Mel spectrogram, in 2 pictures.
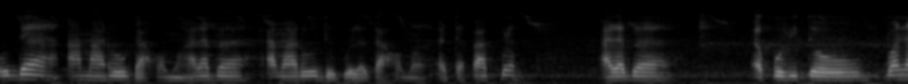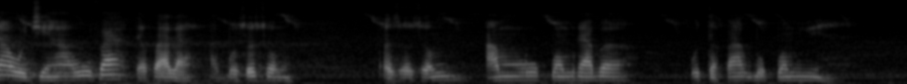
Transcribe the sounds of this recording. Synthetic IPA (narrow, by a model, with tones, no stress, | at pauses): wo˦d̪ə˦a̰˨mã˨ɖə˦wo˦ɡa˨xɔ˨mə˨a̰˨lə˦bə˦a̰˨mã˨ɖə˦wo˦d̪o˨ɡo˨lə˨ɡa˨xɔ˨mə˨ə̰˨t̪ə˨ɸa̰˦k͡plɔ̃˦ | a̰˨lə˦bə˦ | ə̰˨k͡po˦vi˦t̪ɔ˦wo˦k͡pɔ˦nã˦wo˨d͡ʑi˨ɦã˦wo˦va˦t̪ə˨ɸa̰˦lə˨a˨ɡ͡bɔ˨sɔ˦sɔ˦mə˨ | ə̰˨zɔ˨zɔ˨˦m˦ | a̰˨m˦wo˦k͡pɔ˦mɖa˦bə˦ | wʔo˦t̪ə˨ɸa˦ɡ͡bɔ̰˨k͡pɔ˦m˦ɲĩ˦a˨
